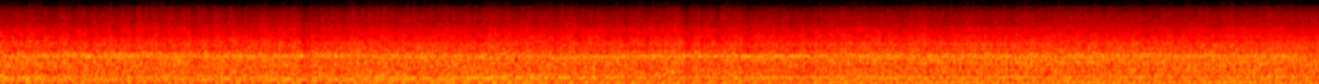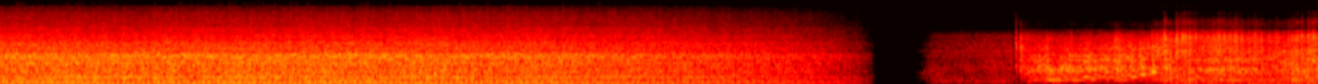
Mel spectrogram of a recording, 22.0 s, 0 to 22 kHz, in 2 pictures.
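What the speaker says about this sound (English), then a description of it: "The Deutz BF8M1015CP is a water-cooled, turbocharged V8 diesel engine engineered for heavy-duty industrial and mobile applications." A Deutz BF8M1015CP water-cooled turbocharged V8 diesel engine runs at a loud, steady idle, a dense continuous rumble that is cut off abruptly near the end and then restarts.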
